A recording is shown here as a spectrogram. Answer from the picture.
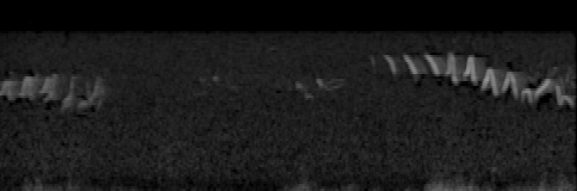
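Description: Faint bird chirping: a short burst of chirps at the start, then near the end a quick run of chirps that falls in pitch.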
